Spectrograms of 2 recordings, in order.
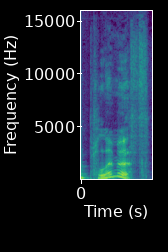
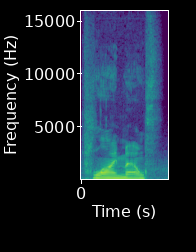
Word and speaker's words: Plymouth: well motor all to Plymouth let's do it that's how you pronounce it by the way Plymouth not fly mouth limit what's the easiest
